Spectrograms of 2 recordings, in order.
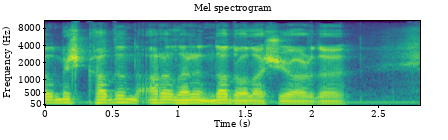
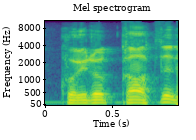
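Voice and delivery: plain reading voice

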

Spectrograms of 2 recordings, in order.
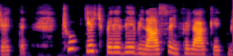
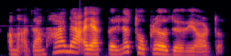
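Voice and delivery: plain reading voice

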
